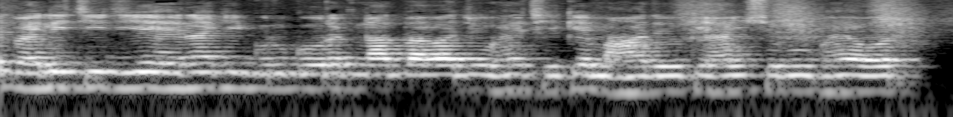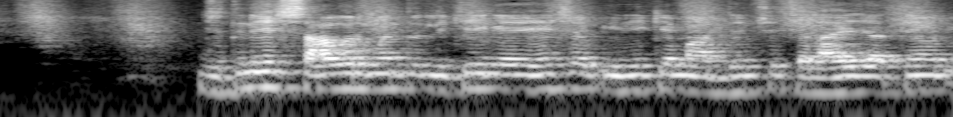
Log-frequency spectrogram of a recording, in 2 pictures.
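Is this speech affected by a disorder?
No.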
